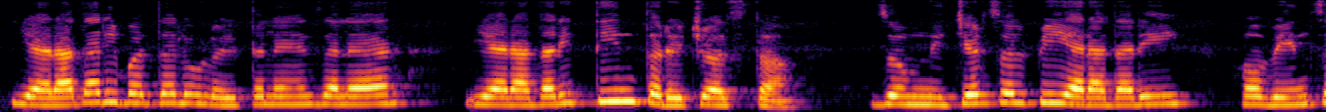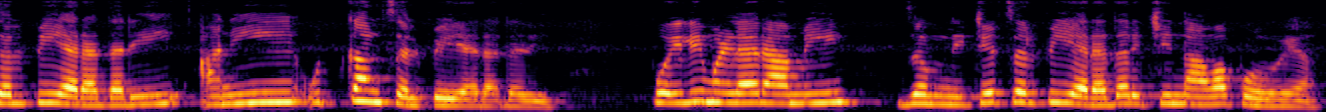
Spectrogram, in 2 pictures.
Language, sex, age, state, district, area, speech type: Goan Konkani, female, 30-45, Goa, Salcete, rural, spontaneous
